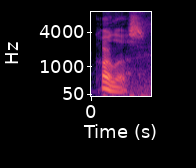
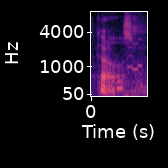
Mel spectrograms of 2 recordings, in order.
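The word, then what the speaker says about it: Carles: their own dialect so even though it's spelled like Charles without an H it's Carlos yeah the the translation to other Spanish speakers would be Carlos and that's directly from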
